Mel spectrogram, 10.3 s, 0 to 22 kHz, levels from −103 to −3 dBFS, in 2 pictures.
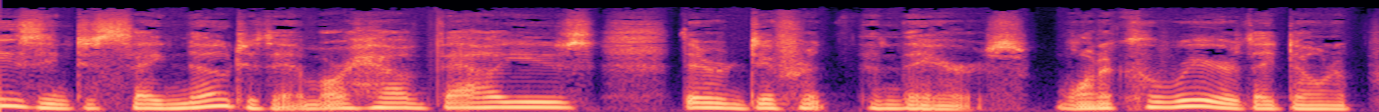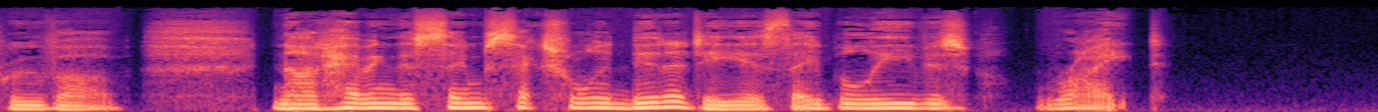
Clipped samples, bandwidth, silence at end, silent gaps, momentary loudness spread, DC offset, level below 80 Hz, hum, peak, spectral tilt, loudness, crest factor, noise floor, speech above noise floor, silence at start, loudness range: under 0.1%; 15.5 kHz; 0.8 s; none; 8 LU; under 0.1%; -52 dBFS; none; 0 dBFS; -4.5 dB/octave; -15 LUFS; 16 dB; -60 dBFS; 45 dB; 0 s; 2 LU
